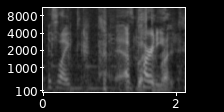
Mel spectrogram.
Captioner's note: laughter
